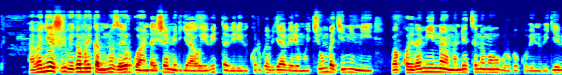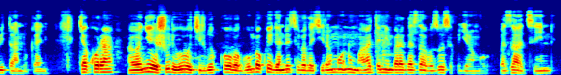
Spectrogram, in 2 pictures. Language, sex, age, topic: Kinyarwanda, male, 18-24, education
